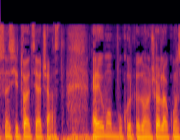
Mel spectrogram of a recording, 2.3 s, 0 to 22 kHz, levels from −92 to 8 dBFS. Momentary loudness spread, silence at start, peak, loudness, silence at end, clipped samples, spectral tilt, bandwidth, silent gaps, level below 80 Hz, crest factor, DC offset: 5 LU; 0 s; -2 dBFS; -16 LUFS; 0 s; under 0.1%; -5.5 dB/octave; 11 kHz; none; -30 dBFS; 14 dB; under 0.1%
